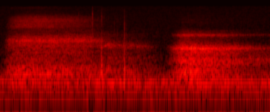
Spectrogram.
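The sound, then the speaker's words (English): A slow, deep breath taken during a guided meditation, soft and airy, a steady breathy hiss that shifts in tone partway through, heard alone with no talk over it. “take a nice deep breath here”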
